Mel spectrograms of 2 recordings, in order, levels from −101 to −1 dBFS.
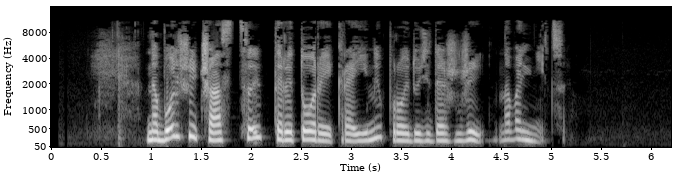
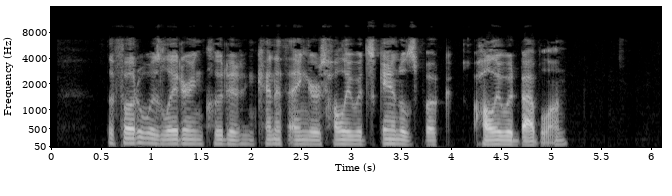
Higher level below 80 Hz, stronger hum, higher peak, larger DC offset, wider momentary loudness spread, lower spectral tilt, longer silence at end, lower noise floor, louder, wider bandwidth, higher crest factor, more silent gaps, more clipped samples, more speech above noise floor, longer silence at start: second, -68 dBFS vs -62 dBFS; neither; first, 0 dBFS vs -6 dBFS; neither; first, 15 LU vs 11 LU; about the same, -5 dB/octave vs -5 dB/octave; first, 1.1 s vs 0.95 s; about the same, -74 dBFS vs -77 dBFS; first, -19 LUFS vs -26 LUFS; first, 11.5 kHz vs 7.2 kHz; about the same, 18 dB vs 22 dB; neither; neither; first, 56 dB vs 51 dB; about the same, 0.65 s vs 0.6 s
